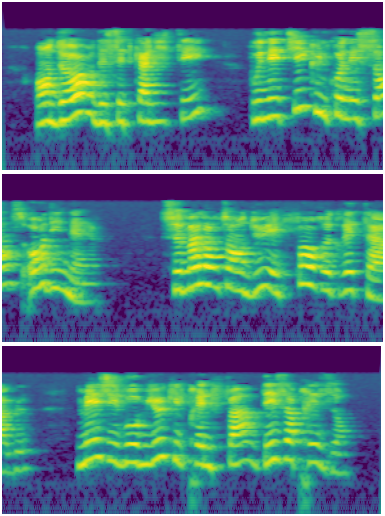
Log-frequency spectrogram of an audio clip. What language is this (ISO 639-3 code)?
fra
